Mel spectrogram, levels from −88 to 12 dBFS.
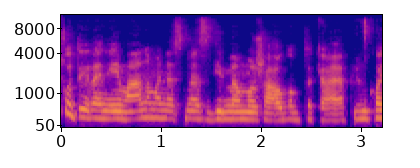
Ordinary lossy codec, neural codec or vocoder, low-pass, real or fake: AAC, 48 kbps; vocoder, 44.1 kHz, 128 mel bands, Pupu-Vocoder; 10.8 kHz; fake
